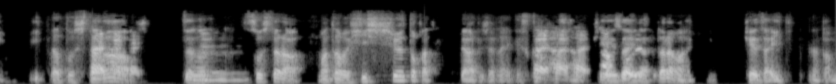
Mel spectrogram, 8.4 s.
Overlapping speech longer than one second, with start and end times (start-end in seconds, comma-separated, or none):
5.3-6.7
